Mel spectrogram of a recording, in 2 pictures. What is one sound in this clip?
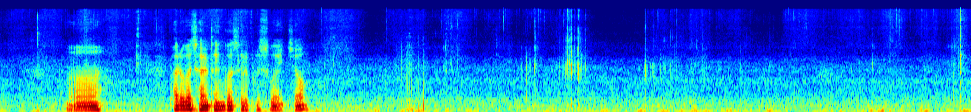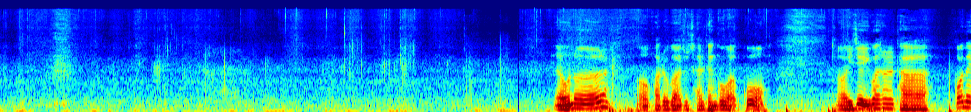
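A spatula stirs through sticky beans with soft, wet squelching.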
